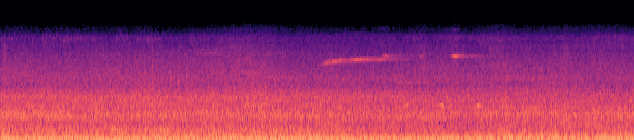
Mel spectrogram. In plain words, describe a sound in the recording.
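Wind rumbles steadily across a moving vehicle.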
